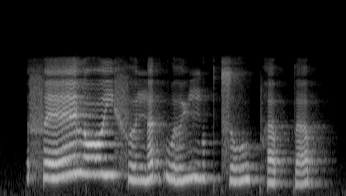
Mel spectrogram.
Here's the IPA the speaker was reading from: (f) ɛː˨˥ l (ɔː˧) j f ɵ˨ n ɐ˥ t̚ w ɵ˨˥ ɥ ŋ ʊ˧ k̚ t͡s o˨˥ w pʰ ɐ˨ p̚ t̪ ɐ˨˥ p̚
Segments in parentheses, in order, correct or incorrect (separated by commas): correct, correct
